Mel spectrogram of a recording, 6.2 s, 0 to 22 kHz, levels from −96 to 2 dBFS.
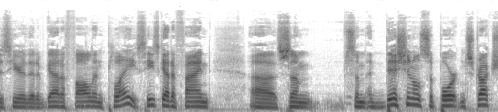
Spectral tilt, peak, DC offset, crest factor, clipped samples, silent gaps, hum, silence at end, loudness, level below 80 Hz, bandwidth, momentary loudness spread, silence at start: -4.5 dB/octave; -10 dBFS; under 0.1%; 18 dB; under 0.1%; none; none; 0 s; -28 LUFS; -50 dBFS; 15.5 kHz; 7 LU; 0 s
